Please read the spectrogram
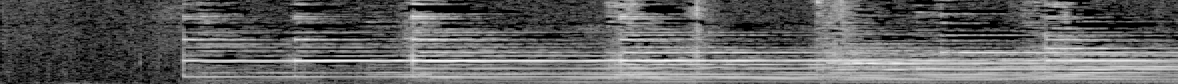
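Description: Handbell choir ringing handbells: the piece starts about two-thirds of a second in with a struck chord, followed by more chords every second or so, each ringing on and overlapping the next.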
